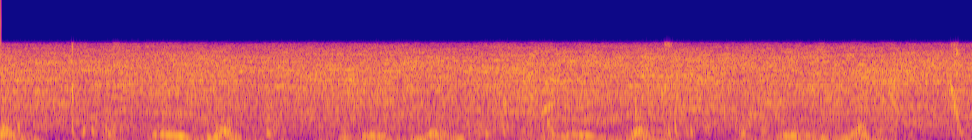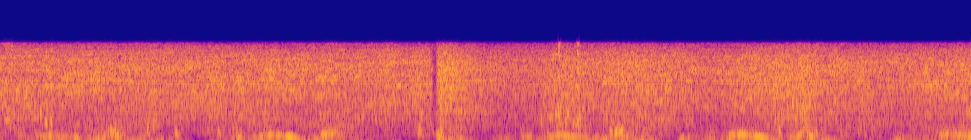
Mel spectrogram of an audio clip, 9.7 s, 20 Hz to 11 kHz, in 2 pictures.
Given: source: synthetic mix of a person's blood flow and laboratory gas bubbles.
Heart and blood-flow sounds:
Doppler ultrasound of blood flow; precordium
0.00-0.04 s: bubbles
0.06-0.13 s: bubbles
0.32-0.65 s: bubbles
1.06-1.12 s: bubbles
1.30-1.41 s: bubbles
2.36-2.84 s: bubbles
3.14-3.21 s: bubbles
3.27-3.84 s: bubbles
4.37-4.63 s: bubbles
4.73-5.14 s: bubbles
5.54-5.67 s: bubbles
5.70-5.80 s: bubbles
5.92-5.99 s: bubbles
6.92-7.12 s: bubbles
7.52-7.81 s: bubbles
7.87-8.15 s: bubbles
8.70-8.99 s: bubbles
9.03-9.52 s: bubbles
From the record:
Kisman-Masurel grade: 242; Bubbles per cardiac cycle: several, 3 to 8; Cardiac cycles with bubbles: 100%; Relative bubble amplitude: moderate (0.250 to 0.450); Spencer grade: 3 (all of the cardiac periods contain showers or single bubble signals, but not dominating or overriding the cardiac motion signals); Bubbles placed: anywhere in the cardiac cycle

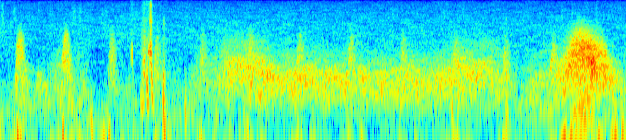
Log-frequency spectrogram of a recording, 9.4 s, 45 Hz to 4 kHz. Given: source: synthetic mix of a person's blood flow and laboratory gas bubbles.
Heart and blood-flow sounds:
Doppler ultrasound of blood flow; subclavian vein
1.96-2.00 s: bubbles
2.10-2.34 s: bubbles
From the record:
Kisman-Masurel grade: 211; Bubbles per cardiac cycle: several, 3 to 8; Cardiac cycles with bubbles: 1 to 10%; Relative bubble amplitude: barely perceptible (0.100 to 0.250); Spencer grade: 1 (occasional bubble signal discernible with the cardiac motion signal, with majority of cardiac periods free of bubbles); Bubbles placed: anywhere in the cardiac cycle

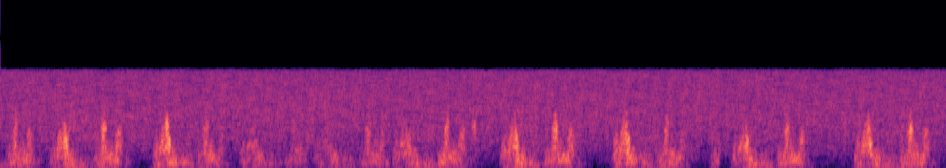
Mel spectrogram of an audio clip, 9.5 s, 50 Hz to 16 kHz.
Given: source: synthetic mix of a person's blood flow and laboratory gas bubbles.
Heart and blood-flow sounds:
Doppler ultrasound of blood flow; precordium
4.71-4.78 s: bubbles
From the record:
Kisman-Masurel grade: 111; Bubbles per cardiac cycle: 1 to 2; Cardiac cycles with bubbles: 1 to 10%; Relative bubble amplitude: barely perceptible (0.100 to 0.250); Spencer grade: 1 (occasional bubble signal discernible with the cardiac motion signal, with majority of cardiac periods free of bubbles); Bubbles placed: only in the low amplitude regions of the cardiac cycle

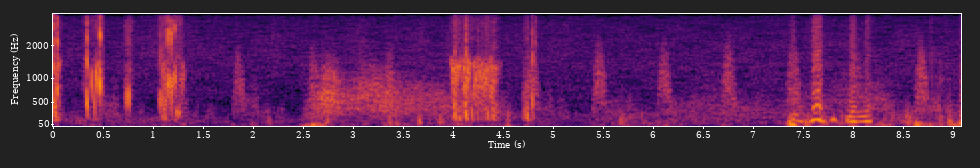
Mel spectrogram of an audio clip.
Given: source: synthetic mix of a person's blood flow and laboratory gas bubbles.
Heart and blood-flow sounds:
Doppler ultrasound of blood flow; subclavian vein
0.00-0.09 s: bubbles
0.29-0.50 s: bubbles
0.70-0.80 s: bubbles
1.04-1.31 s: bubbles
3.96-4.48 s: bubbles
4.68-4.83 s: bubbles
From the record:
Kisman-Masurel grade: 223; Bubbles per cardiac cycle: several, 3 to 8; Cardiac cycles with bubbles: 10 to 50%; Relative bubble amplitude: loud (0.450 to 0.775); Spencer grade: 2 (many but less than half of the cardiac periods contain bubble signals, singularly or in groups); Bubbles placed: anywhere in the cardiac cycle

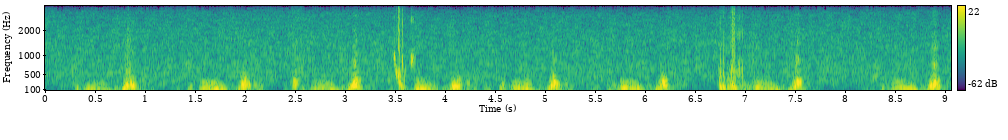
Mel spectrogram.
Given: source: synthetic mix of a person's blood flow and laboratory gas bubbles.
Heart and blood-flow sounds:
Doppler ultrasound of blood flow; precordium
2.47-2.58 s: bubbles
3.47-3.62 s: bubbles
3.65-3.72 s: bubbles
6.72-7.17 s: bubbles
From the record:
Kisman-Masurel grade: 122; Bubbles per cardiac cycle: 1 to 2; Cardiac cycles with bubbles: 10 to 50%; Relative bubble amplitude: moderate (0.250 to 0.450); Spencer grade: 2 (many but less than half of the cardiac periods contain bubble signals, singularly or in groups); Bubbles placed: only in the low amplitude regions of the cardiac cycle

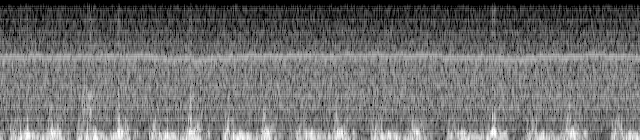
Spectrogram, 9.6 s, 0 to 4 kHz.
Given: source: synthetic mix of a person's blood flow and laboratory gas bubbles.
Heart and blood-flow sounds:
Doppler ultrasound of blood flow; precordium
1.21-1.45 s: bubbles
From the record:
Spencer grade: 1 (occasional bubble signal discernible with the cardiac motion signal, with majority of cardiac periods free of bubbles); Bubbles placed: only in the low amplitude regions of the cardiac cycle

